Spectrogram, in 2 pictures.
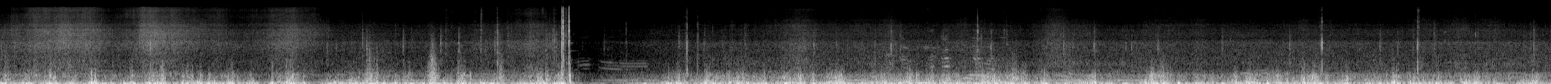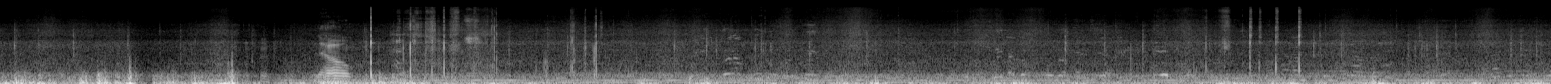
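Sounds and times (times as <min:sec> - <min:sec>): boat engine running: 0:00.0 - 0:31.0
wind buffeting microphone: 0:00.0 - 0:31.0.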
